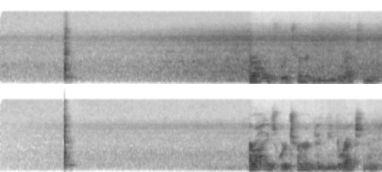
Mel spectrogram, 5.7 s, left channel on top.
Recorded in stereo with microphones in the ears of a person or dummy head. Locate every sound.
0.9 s boiling: 65° right (ahead or behind), 1.8 m
3.7 s a man speaking: 50° right (ahead or behind), 3.5 m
